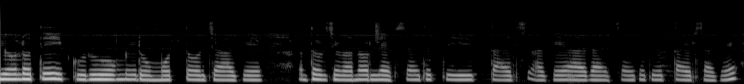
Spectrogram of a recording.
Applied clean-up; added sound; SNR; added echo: none; none; none; none.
